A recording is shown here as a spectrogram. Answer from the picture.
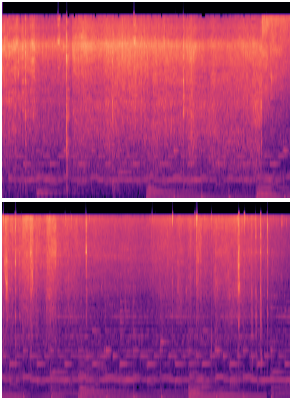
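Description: Grated carrot halwa sizzling in ghee in a steel pan while a ladle stirs and scrapes it, with clicks of the ladle against the pan. The sizzle is strongest in the first half and thins out after about five seconds, and background music with held low notes comes in about three seconds in.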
